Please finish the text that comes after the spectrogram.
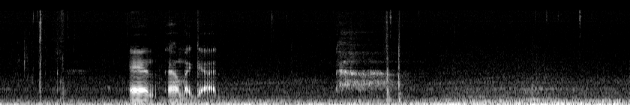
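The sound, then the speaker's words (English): Steady low road and engine rumble from inside a moving car in heavy traffic fills the whole recording, while a person speaks briefly and lets out a sigh over it. “So much fucking traffic.”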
